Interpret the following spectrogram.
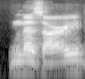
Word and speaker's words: Nazariy: Nazari. Yeah. I probably wouldn't have gotten that. All good. Yeah. All good. The first my first name rhymes with safari if that's easier.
